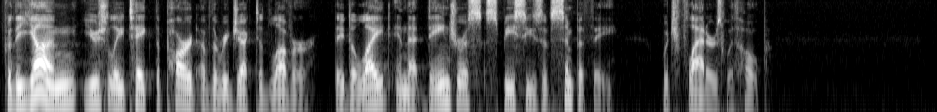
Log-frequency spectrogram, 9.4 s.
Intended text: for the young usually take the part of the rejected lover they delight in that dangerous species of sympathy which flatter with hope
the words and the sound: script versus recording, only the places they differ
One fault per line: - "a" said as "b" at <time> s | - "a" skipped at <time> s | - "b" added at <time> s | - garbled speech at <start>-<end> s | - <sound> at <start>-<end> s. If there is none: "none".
- "flatter" said as "flatters" at 6.8 s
